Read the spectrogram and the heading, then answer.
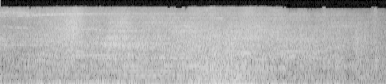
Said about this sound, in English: The X-Jet descends from a cloud of thick smoke and lands on the roof of the lab.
